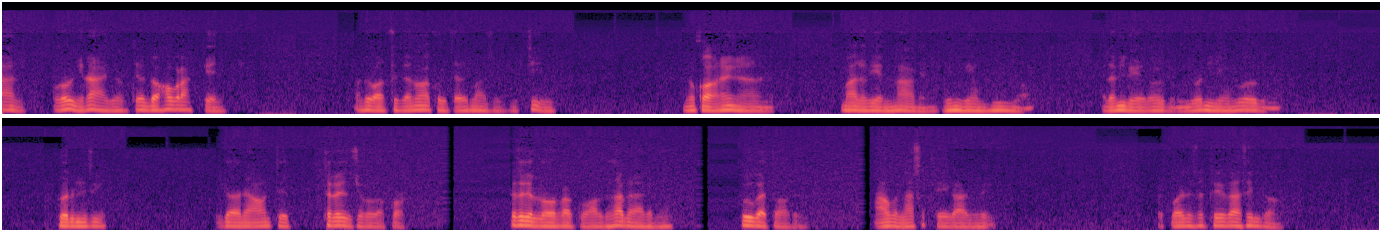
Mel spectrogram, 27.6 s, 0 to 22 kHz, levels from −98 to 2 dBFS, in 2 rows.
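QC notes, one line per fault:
0.41–0.49 s, 5.71–6.79 s, 7.89–8.37 s, 15.01–15.91 s, 18.19–18.85 s, 20.73–21.13 s, 22.35–22.49 s and 26.79–27.55 s: comfort noise in place of the background. The sender likely stopped transmitting during these pauses (Opus DTX), and the receiver filled each gap with generated noise. The room noise, about 25–27 dB below the loud parts, gives way to a flat, textureless hiss from 80 ms to over a second long. It sits about 1–7 dB lower, dipping furthest at 22.35 s.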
